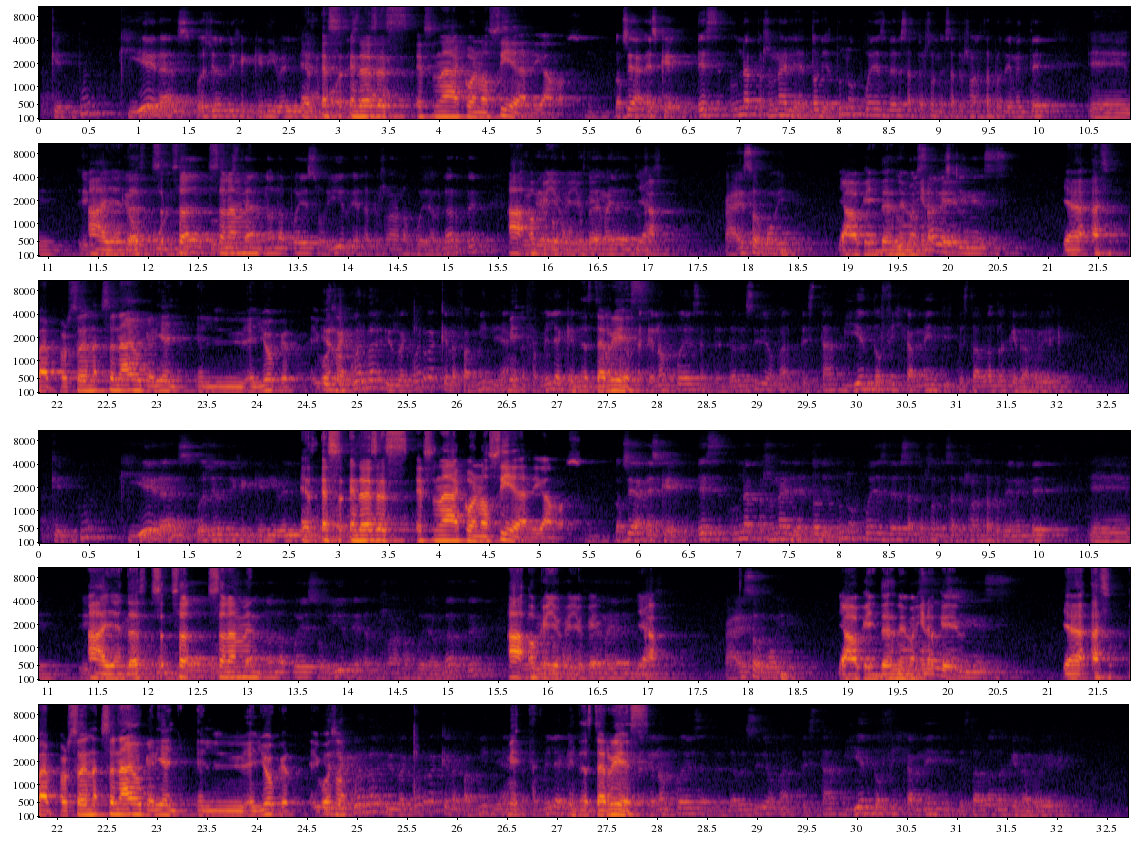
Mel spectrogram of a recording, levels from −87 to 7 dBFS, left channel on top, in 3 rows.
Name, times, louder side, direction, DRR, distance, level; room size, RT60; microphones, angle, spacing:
voice 1, 0.1-0.5 0.8-3.5 5.4-10.1 10.5-11.0 11.3-15.3 15.7-17.1 17.8-18.4 19.5-20.4 24.6-32.0, left 1 dB, 40° left, 5 dB, 1.3 m, -38 dB
voice 2, 2.6-5.4 11.4-11.9 12.3-12.4 12.7-13.1 15.6-16.3 16.9-17.1 18.9-20.1 21.2-24.9 26.5-26.6 27.1-27.8, right 5 dB, 35° right, 15 dB, 0.3 m, -26 dB
9.7 x 9.3 x 5.1 m, 1.1 s
head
